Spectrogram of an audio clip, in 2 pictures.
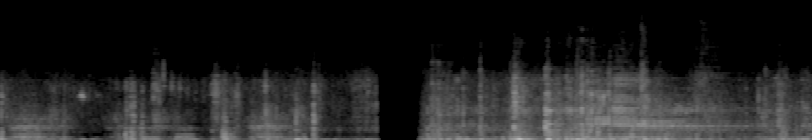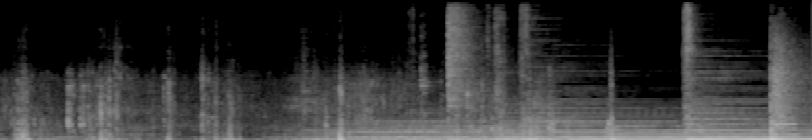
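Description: Footsteps crunching on snow and loose rock, with irregular clicks of ski-pole tips. From about six seconds in, acoustic guitar music fades in and becomes the loudest sound.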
